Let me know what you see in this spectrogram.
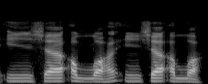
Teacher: jangan kita tebalkan Hamzah sebab selalunya Hamzah Allah dia akan terikut lam lafzul jalalah yang tebal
